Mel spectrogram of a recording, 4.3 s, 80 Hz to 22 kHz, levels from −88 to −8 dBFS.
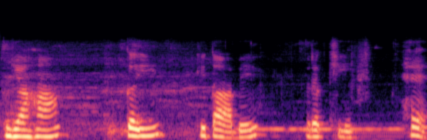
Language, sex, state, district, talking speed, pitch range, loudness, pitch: Hindi, female, Chandigarh, Chandigarh, 70 wpm, 190-220 Hz, -18 LUFS, 200 Hz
